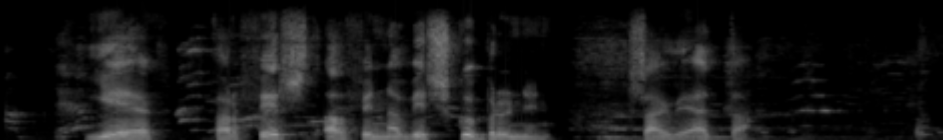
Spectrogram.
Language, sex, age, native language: Icelandic, male, 30-39, Icelandic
